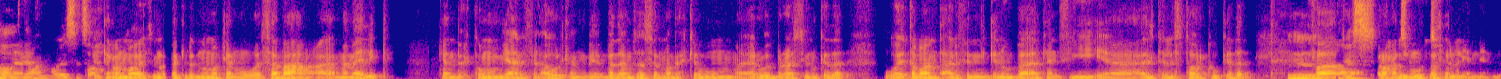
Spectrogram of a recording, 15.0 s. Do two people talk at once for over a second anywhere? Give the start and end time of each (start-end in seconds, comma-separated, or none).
13.1-14.5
